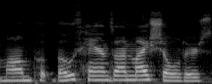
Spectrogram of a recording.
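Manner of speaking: ordinary delivery, nothing marked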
